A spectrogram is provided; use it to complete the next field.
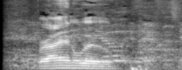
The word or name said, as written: Bryan Woo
